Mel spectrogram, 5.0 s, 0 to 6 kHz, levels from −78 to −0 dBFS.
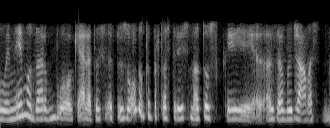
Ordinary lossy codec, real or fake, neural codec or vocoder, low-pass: AAC, 24 kbps; fake; codec, 24 kHz, 1.2 kbps, DualCodec; 5.4 kHz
